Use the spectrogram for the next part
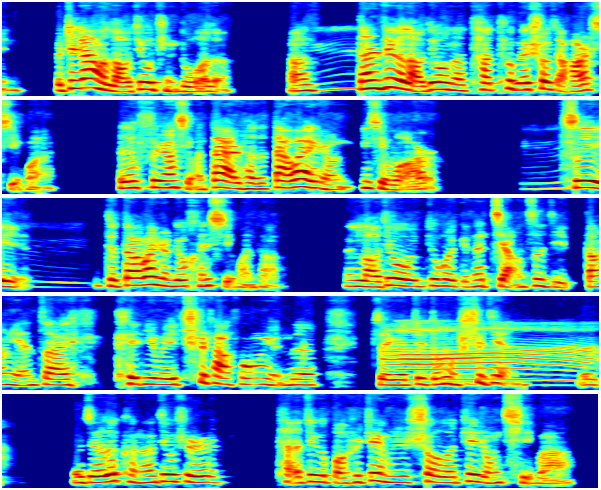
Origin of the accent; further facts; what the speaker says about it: Northeast China, China; 我们东北粤语都是这个，都是这个样子的，我觉得挺好的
